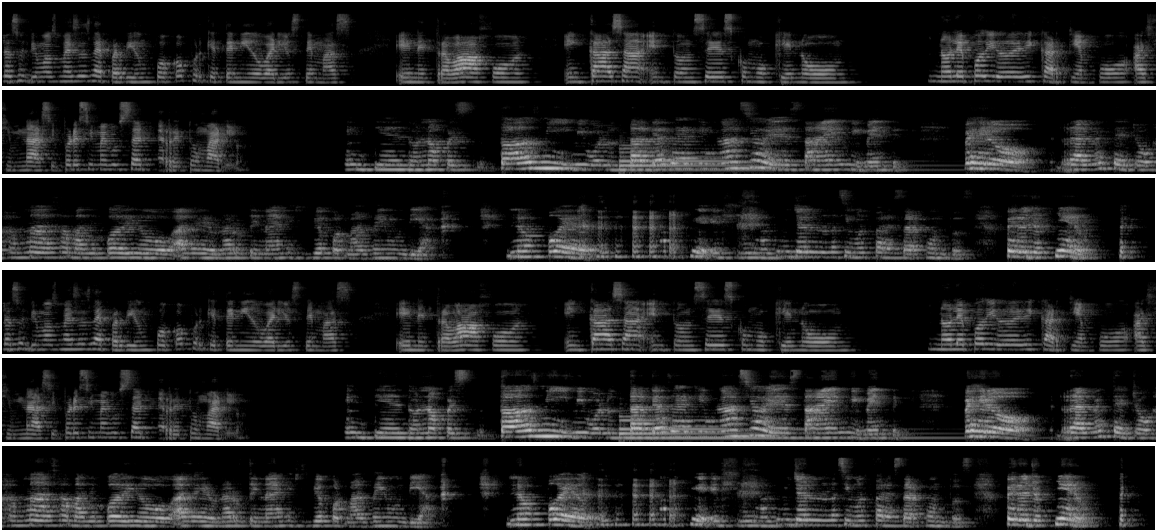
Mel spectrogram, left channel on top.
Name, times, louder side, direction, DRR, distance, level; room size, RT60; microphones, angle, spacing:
voice 1, 0.0-3.5 3.9-5.2 5.6-8.5 9.3-13.9 28.8-29.1 29.4-29.8 30.4-30.7, left 1 dB, 15° left, 1.2 m, -34 dB
voice 2, 15.0-20.9 21.2-27.6 27.9-29.2 30.0-34.3, right 2 dB, 45° right, 1.4 m, -28 dB
Bass guitar, 17.7-21.6, right 3 dB, 15° right, 1.7 m, -37 dB
11.0 x 6.2 x 6.3 m
head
